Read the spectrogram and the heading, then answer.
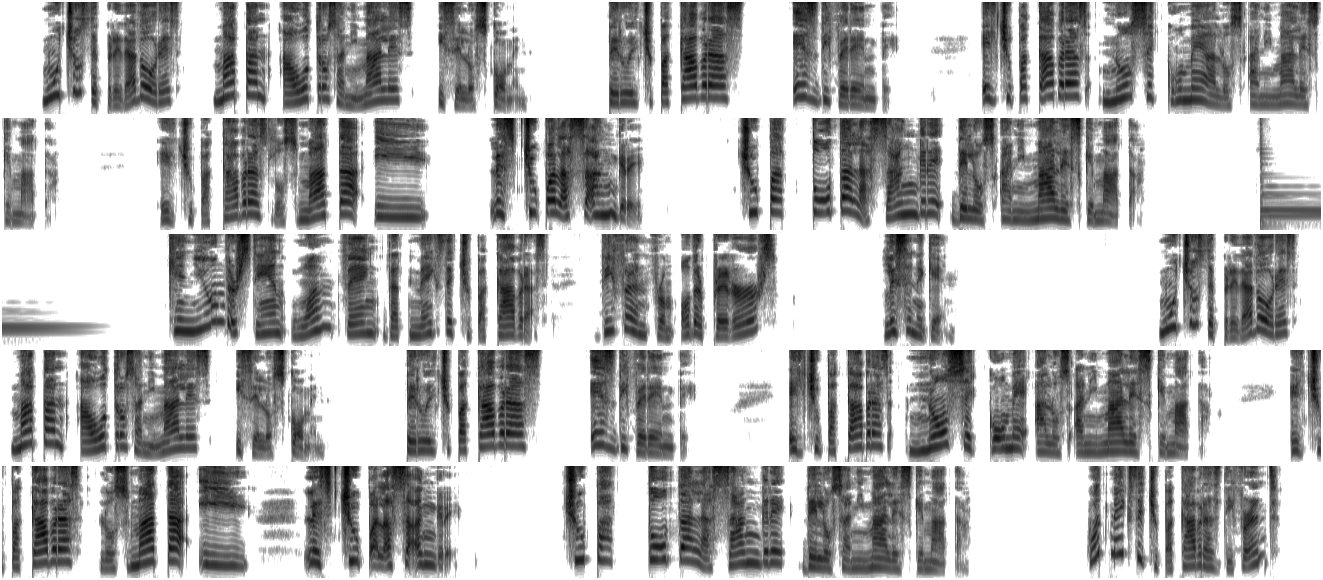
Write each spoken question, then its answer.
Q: What makes the chupacabras different?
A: If you said that it doesn't eat the animals it kills, but rather sucks all of their blood, you understood.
